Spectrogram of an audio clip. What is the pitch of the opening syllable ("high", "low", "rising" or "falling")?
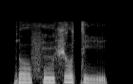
low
